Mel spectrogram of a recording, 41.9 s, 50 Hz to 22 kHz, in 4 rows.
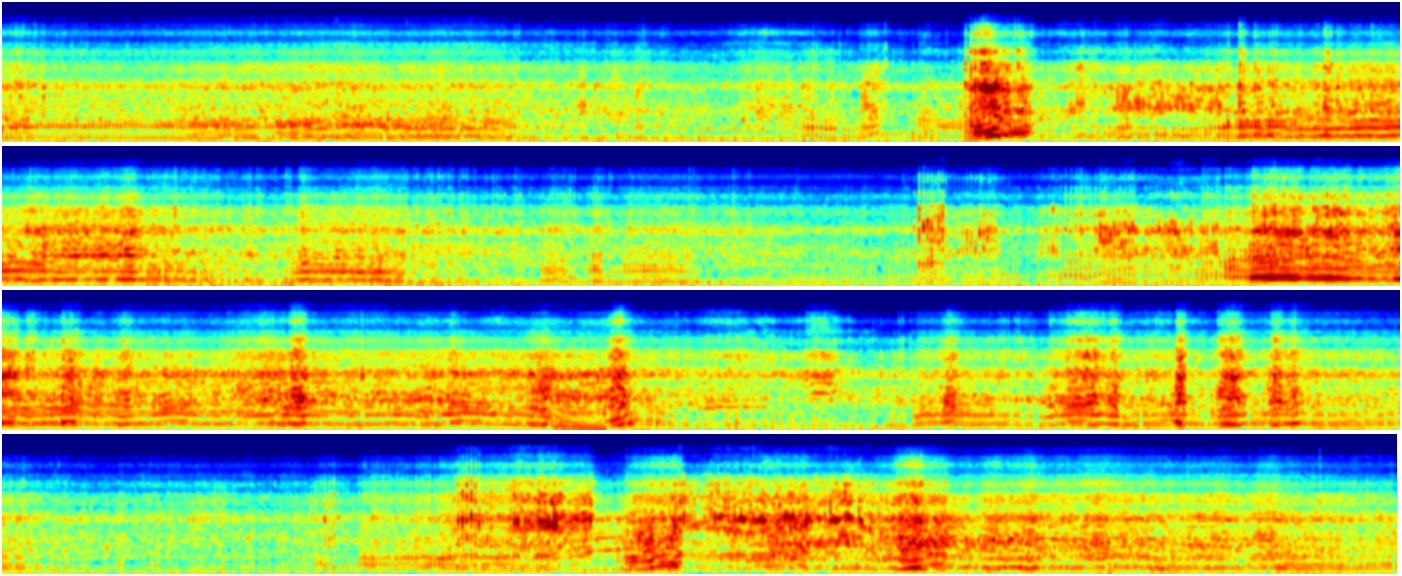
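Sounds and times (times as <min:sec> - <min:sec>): motocross bike engine revving: 0:00.0 - 0:41.9.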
